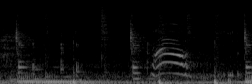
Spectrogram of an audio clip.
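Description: A cat lets out a single drawn-out meow with a rising then falling pitch, fairly close and clear, over a steady low hum and some background clatter.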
